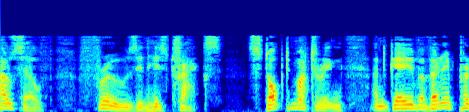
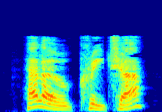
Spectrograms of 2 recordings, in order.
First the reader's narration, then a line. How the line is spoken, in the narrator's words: said Fred very loudly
